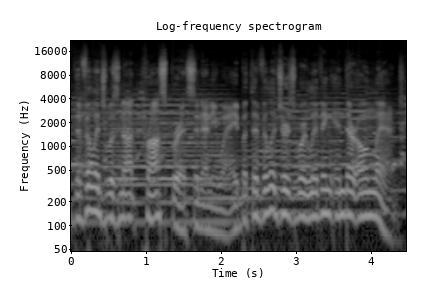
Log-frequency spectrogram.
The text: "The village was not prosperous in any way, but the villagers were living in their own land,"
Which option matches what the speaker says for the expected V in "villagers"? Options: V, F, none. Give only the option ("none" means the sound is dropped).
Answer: V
